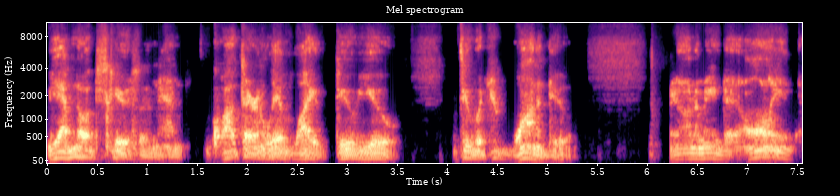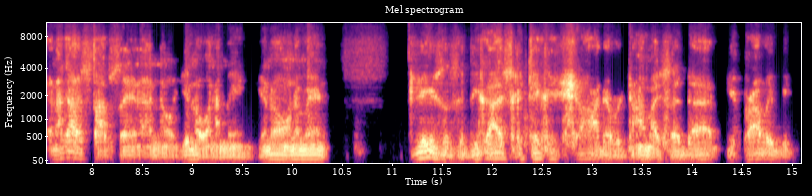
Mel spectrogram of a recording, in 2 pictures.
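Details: Alaryngeal speech from an adult male laryngectomee.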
